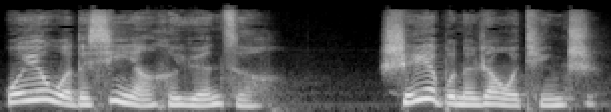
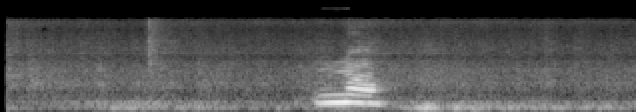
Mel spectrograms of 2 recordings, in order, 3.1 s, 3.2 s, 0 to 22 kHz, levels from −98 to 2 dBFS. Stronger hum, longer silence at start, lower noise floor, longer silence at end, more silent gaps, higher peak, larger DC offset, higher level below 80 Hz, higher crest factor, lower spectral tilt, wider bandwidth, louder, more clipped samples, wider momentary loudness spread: neither; second, 0.05 s vs 0.65 s; first, -51 dBFS vs -45 dBFS; second, 0.1 s vs 0.8 s; neither; about the same, -4 dBFS vs -4 dBFS; neither; about the same, -58 dBFS vs -60 dBFS; about the same, 14 dB vs 18 dB; second, -4 dB/octave vs -7 dB/octave; first, 16 kHz vs 11.5 kHz; about the same, -18 LUFS vs -16 LUFS; neither; second, 7 LU vs 27 LU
